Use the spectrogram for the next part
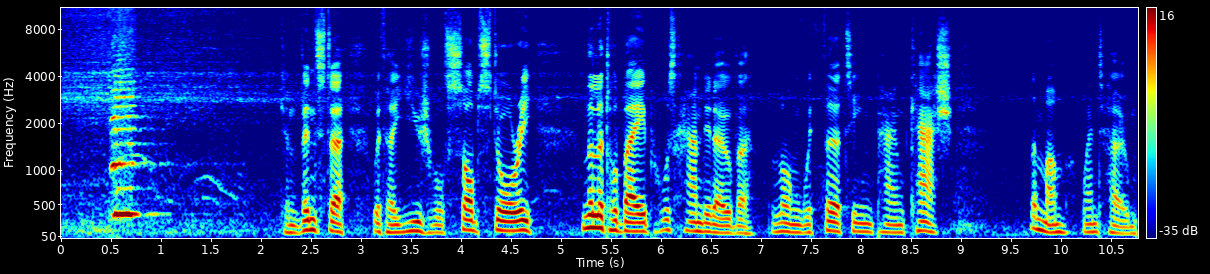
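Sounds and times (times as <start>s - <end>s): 
train horn blast: 0.5s - 1.4s
speech: 2.2s - 10.7s.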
